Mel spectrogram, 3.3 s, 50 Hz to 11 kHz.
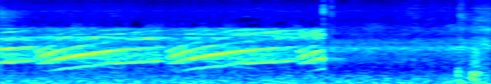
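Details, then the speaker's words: FA2000 face/fingerprint/card access control terminal beeps with repeating rising chirps after power-on: its rear anti-tamper button popped up when taken off the wall. Not a fault; mounting it on the wall presses the button and stops the alarm. "Why does it keep alarming after powering on? It's not broken because of this anti-tamper button on the back."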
